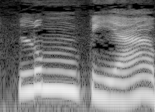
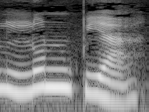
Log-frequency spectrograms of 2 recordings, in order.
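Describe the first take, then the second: First: The first syllable ends with an m sound. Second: The first syllable ends with an n sound. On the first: The name comes from a night market's name. "Lumpiaku berasal dari kata Olimpia" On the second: The name means soft cake in Hokkien. "Lun artinya lunak, pia artinya kue"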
